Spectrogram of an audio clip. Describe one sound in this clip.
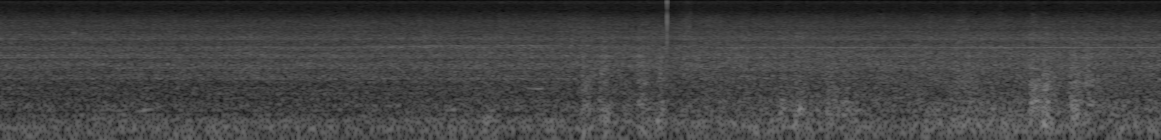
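A subway train rumbles steadily while moving.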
